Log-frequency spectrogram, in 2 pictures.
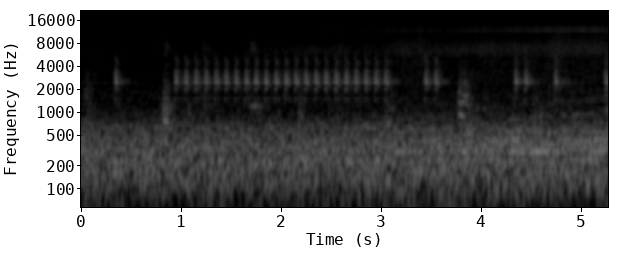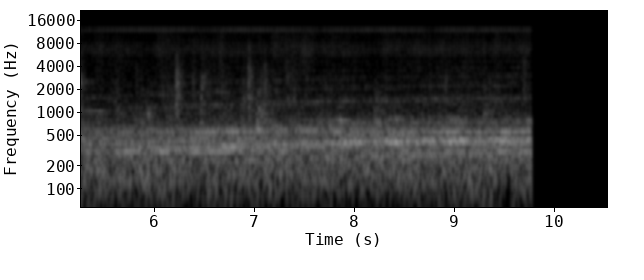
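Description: Motorized treadmill starting up: the console beeps as its buttons are pressed, with a quick run of beeps after about a second, then the motor and belt hum, growing louder as the belt comes up to walking speed. The sound cuts off suddenly just before the end.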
